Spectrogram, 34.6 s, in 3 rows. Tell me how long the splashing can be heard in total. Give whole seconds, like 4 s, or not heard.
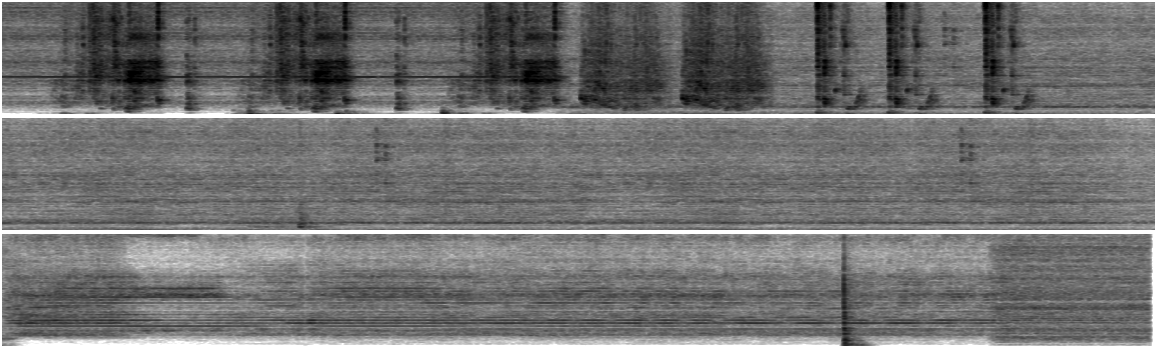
10 s.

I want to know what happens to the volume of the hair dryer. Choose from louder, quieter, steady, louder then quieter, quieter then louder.
steady.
